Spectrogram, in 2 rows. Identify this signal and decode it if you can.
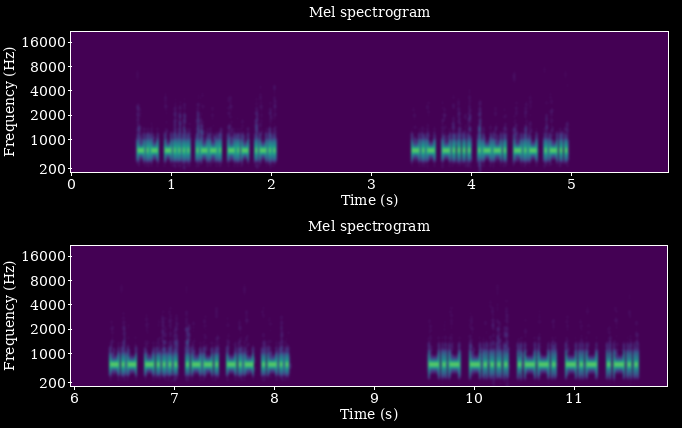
Morse code, heard as a keyed tone, about 44 wpm, 700 Hz. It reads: K6PKL K6PKL K6PKL K6PKL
